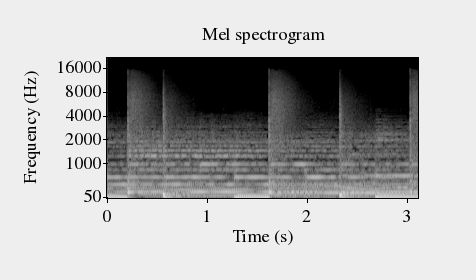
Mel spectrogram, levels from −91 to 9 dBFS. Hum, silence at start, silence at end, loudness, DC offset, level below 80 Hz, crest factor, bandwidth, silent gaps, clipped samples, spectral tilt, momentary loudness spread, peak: none; 0 s; 0 s; -19 LUFS; under 0.1%; -20 dBFS; 16 dB; 11 kHz; none; under 0.1%; -8 dB/octave; 5 LU; -2 dBFS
